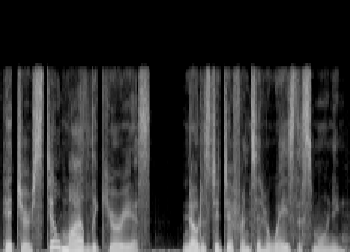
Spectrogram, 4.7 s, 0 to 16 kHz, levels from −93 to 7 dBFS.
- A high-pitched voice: Yes, high, 200 Hz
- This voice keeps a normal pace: Yes, average, 155 wpm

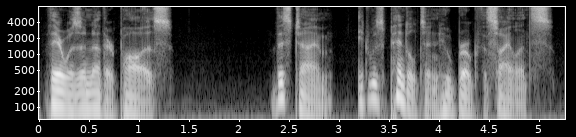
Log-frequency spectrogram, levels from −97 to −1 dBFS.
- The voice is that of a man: Yes, male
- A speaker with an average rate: Yes, average, 150 wpm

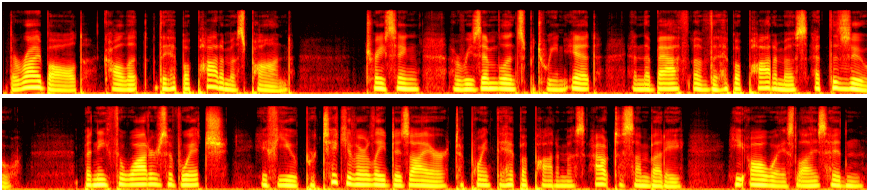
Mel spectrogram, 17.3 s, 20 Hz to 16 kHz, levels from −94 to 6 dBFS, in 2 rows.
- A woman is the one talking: Yes, female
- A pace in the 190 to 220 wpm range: No, average, 140 wpm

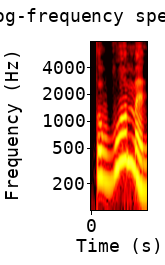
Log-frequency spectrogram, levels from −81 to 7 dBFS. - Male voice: No, female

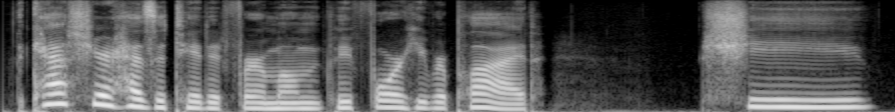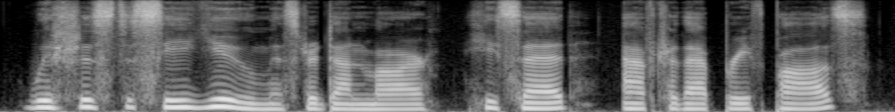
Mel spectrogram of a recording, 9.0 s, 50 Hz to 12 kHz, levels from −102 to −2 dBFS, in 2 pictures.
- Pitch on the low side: No, medium, 185 Hz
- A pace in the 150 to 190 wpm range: No, average, 140 wpm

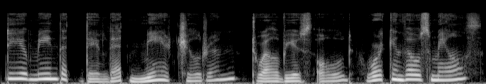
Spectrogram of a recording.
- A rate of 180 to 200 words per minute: Yes, average, 185 wpm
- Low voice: No, high, 190 Hz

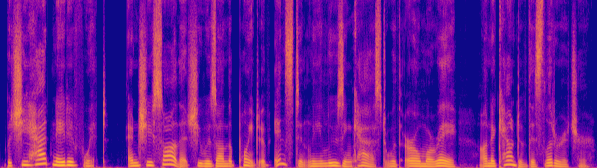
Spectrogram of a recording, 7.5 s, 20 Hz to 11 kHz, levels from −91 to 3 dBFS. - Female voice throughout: Yes, female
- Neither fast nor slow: No, fast, 210 wpm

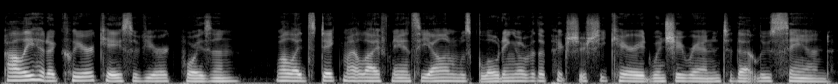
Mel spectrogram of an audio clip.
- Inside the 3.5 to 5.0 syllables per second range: No, 5.4 syllables/s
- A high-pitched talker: No, medium, 155 Hz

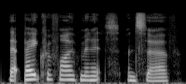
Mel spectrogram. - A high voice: Yes, high, 195 Hz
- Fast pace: Yes, fast, 225 wpm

